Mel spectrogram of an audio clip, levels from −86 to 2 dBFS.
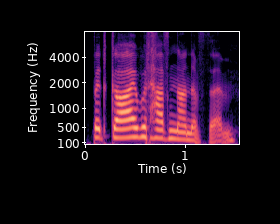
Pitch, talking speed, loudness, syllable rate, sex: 195 Hz, 270 wpm, -16 LUFS, 5.0 syllables/s, female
